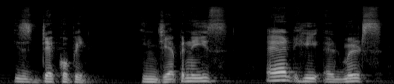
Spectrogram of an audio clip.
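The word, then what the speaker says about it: Dekopin: his share that his furry friend's name is decopin in Japanese and he admits it might be a bit challenging for Americans to pronounce correctly but fear not as he gracely provides an Americanized version decoy watch the full press conference to catch show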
